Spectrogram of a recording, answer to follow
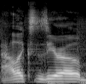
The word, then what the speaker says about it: XARX-ZERO: it as Alex, but it also sounds exactly like just the Japanese pronunciation of RX.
